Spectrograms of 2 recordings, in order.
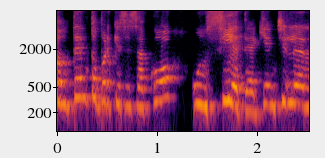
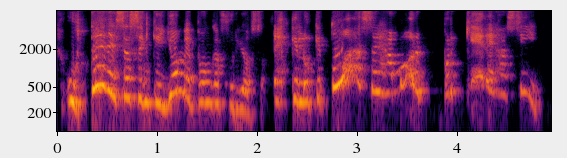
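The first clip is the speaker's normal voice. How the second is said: accusing blame; 6 semitones higher, 4 dB louder than usual. Shown as a demonstration. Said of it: "En vez de decir".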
